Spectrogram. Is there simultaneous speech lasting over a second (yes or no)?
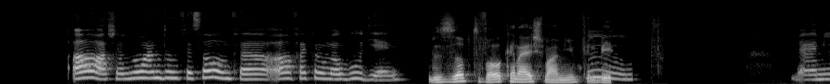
no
